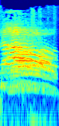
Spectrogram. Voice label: "no", kids; Voice; expletives

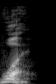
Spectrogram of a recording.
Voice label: "what", Voice

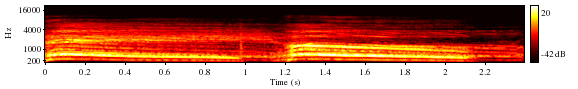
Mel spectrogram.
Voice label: "hey ho" group of men, voice; ooh ahh

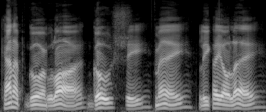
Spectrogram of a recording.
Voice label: cannop gorla le payonay goush, gibbrish; Voice

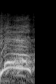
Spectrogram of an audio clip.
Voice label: "wah", Voice; ooh ahh

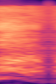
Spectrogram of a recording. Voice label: what group of men

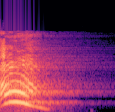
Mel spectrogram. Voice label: "um" nongender; ooh ahh; uh um

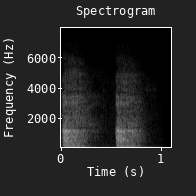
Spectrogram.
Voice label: "uh uh" demon, Voice; ooh ahh; uh um

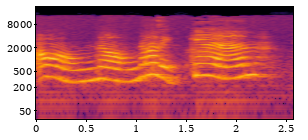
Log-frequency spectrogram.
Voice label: oh no not again, girl; Voice; expletives

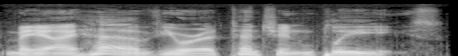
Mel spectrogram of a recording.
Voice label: may i have your attention please male; Voice; introductions

